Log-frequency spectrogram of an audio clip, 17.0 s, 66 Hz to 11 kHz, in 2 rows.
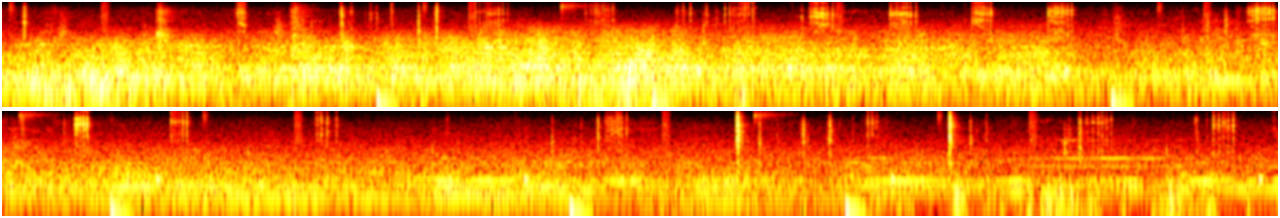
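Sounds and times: torque wrench clicking: 1.6s - 7.2s, 8.0s - 9.8s, 10.5s - 10.8s, 12.4s - 12.7s, 13.4s - 16.8s.

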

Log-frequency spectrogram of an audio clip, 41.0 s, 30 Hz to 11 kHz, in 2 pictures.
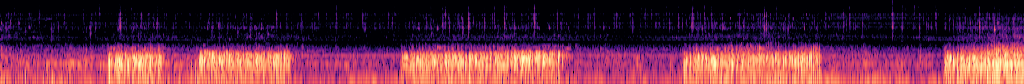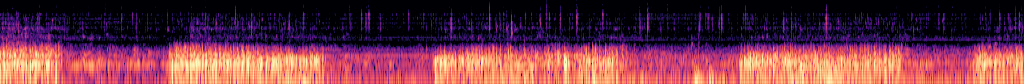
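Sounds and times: faint steady hum: 0.0s - 40.9s
diver exhaling bubbles underwater: 1.5s - 6.1s, 8.0s - 11.4s, 13.6s - 16.8s, 18.8s - 27.6s, 29.1s - 40.9s.

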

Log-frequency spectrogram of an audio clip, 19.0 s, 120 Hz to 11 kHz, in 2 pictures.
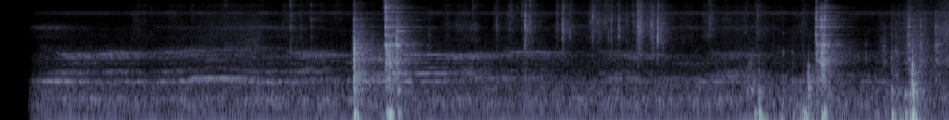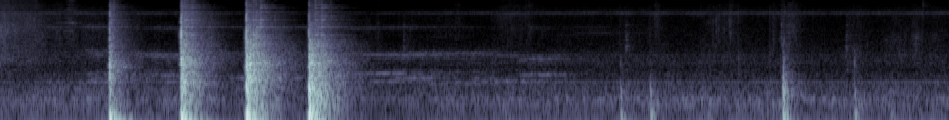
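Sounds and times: knocks on kitchen counter: 10.6s - 13.0s.

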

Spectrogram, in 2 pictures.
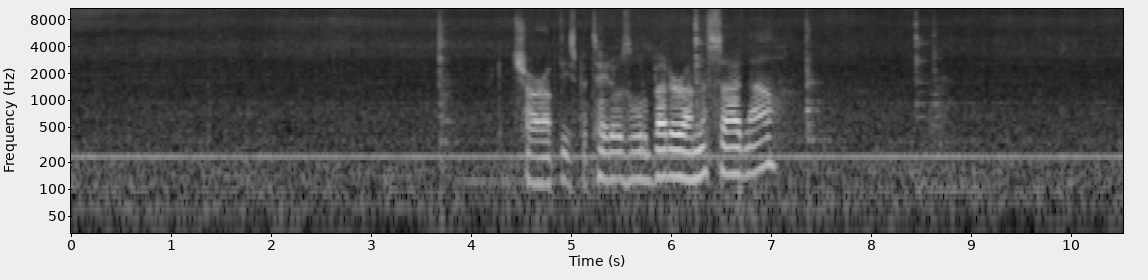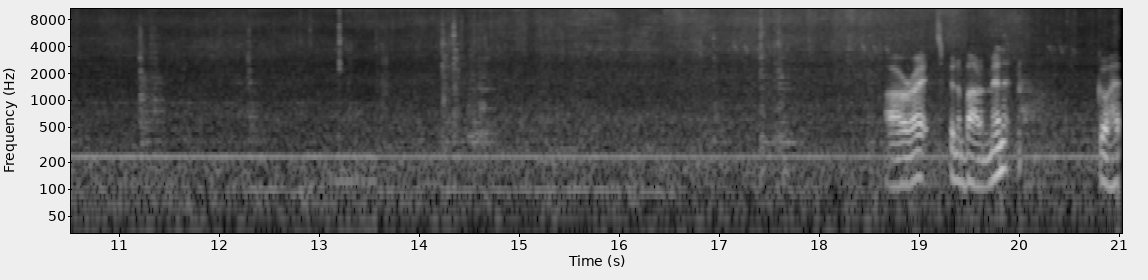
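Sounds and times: meat sizzling on a grill: 0.0s - 21.0s.

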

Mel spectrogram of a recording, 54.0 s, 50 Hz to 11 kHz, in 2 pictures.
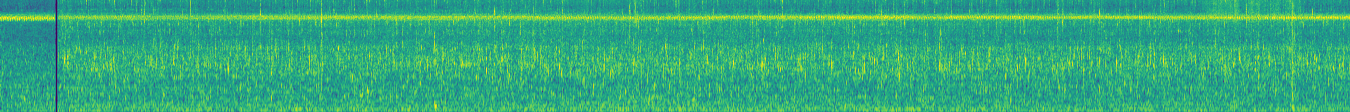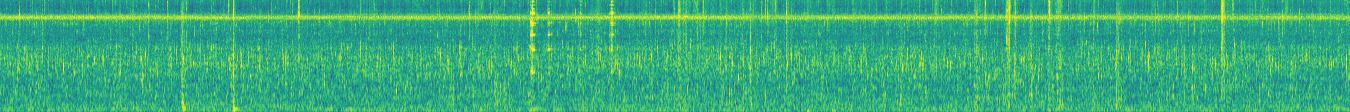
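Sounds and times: trickle of running water: 0.0s - 54.0s
steady high-pitched tone: 37.6s - 38.2s.

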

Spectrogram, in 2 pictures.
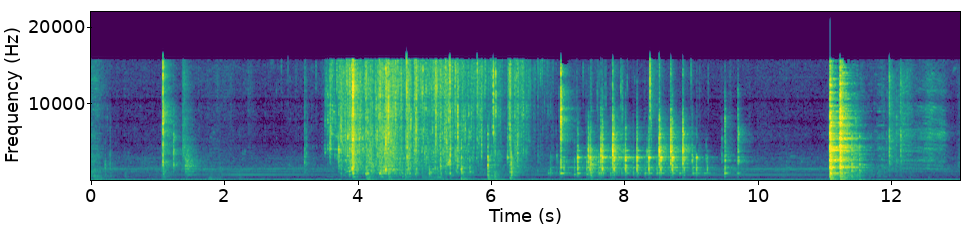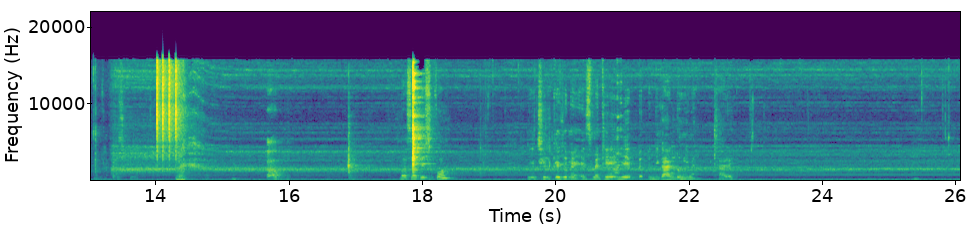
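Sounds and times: stew pouring and sloshing: 3.4s - 6.8s.

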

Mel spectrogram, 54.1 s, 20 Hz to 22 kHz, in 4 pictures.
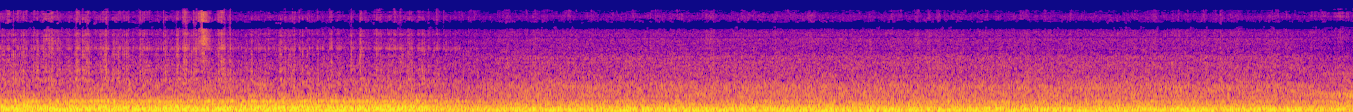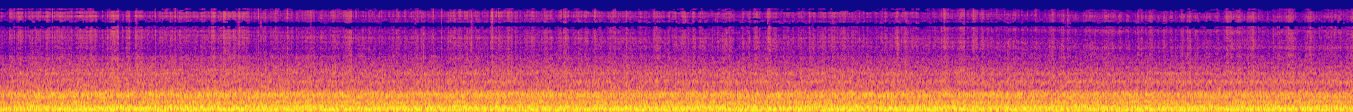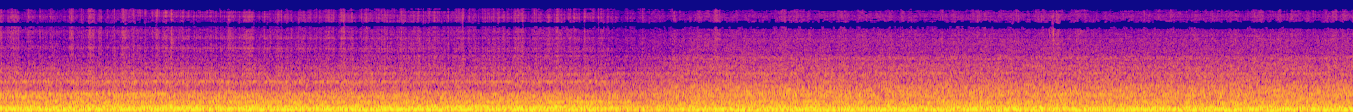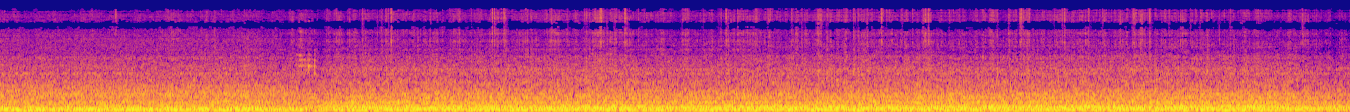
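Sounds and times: jet engine cabin rush: 0.0s - 54.0s.

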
